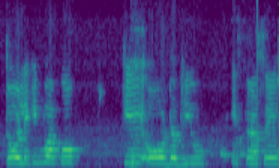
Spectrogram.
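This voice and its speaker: A woman teaching a university English class. She speaks slowly through her examples, repeats key words for emphasis, and hurries through her explanations. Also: high-pitched, lo-fi sound, background noise. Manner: slow, careful example sentences, then quick explanatory asides. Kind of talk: classroom lecture.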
